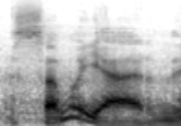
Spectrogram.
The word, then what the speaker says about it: Savoiardi: Savoiardi.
